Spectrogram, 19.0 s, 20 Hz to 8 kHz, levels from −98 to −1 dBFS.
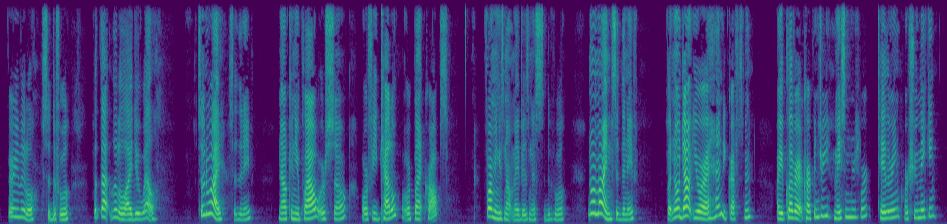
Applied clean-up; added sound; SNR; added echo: none; none; none; none.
